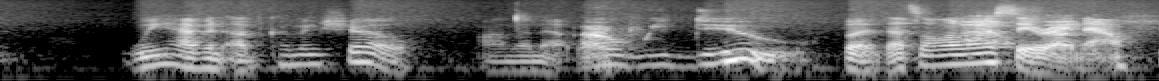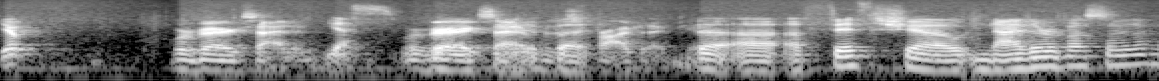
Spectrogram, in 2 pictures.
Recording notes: here’s a bad recording from a hotel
